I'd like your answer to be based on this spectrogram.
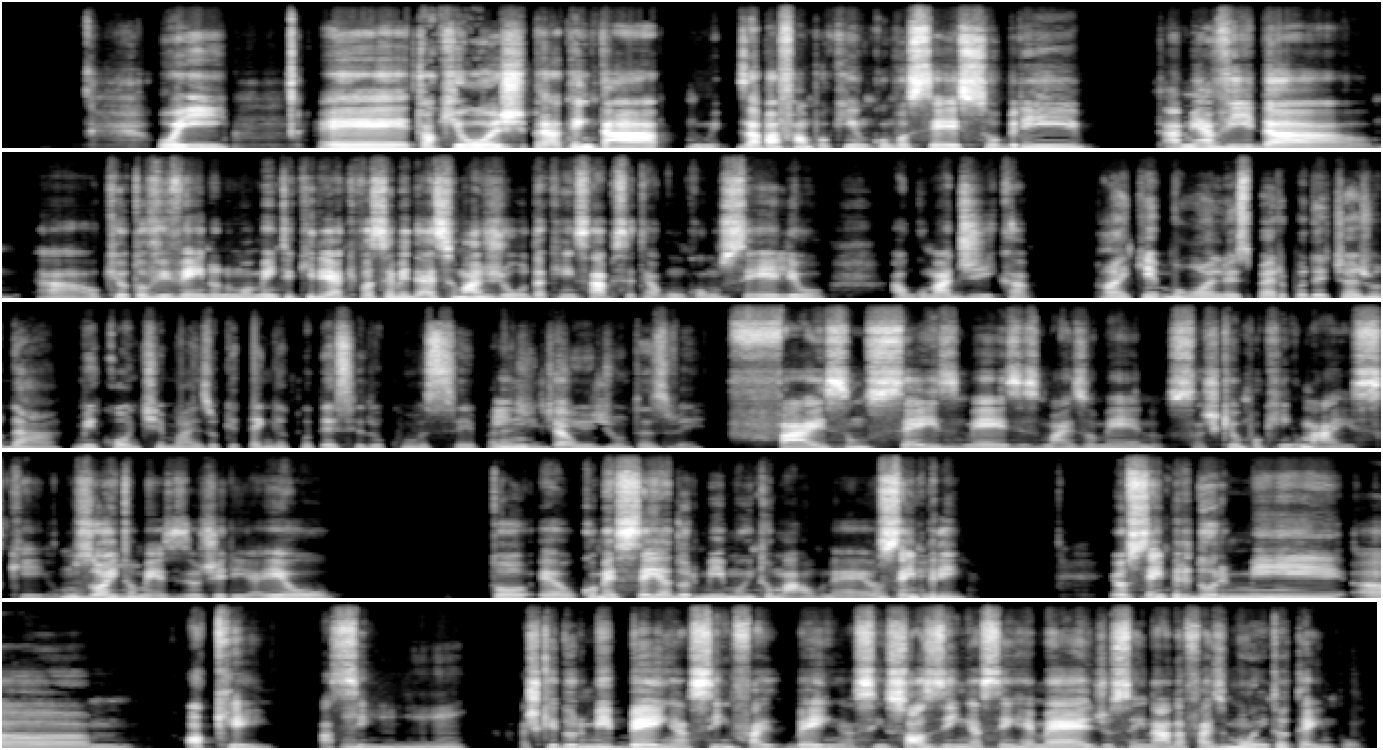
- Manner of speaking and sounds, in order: none
- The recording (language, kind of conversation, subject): Portuguese, advice, Como posso reduzir a ansiedade antes de dormir?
